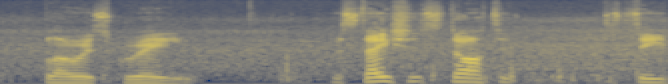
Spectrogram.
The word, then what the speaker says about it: Blowers Green: For some reason in the video I kept saying Bowler's Green, but it's actually pronounced Blowers Green.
